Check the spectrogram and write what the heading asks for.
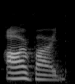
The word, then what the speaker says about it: Harvard: you call it yes pronouncing it arvad since the h is always silent in spanish oh yes indeed i know harvard it is a college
